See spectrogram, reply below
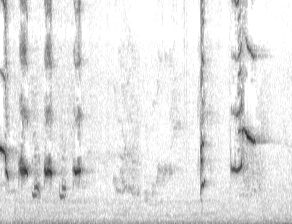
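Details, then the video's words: Oriental magpie-robin (kacer) song used as a lure to set other birds singing: a quick run of four clear whistled notes, a pause, then a sharp click and a rising, sliding whistle. "Suara burung kacer gacor paling ampuh buat pancingan"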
